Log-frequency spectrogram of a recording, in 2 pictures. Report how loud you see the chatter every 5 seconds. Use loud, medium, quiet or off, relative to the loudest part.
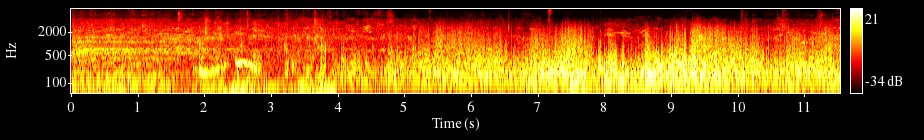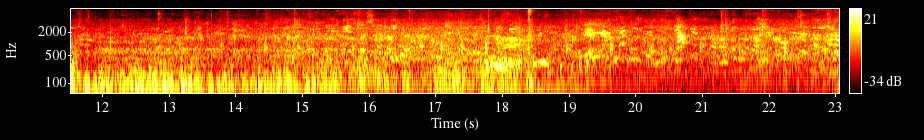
medium, quiet, medium, loud, loud.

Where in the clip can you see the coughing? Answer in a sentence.
The coughing can't be heard in this clip.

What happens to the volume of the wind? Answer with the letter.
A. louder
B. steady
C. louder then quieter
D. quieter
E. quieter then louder
C.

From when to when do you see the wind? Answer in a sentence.
The wind can be heard from 0.0 to 18.6 s.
